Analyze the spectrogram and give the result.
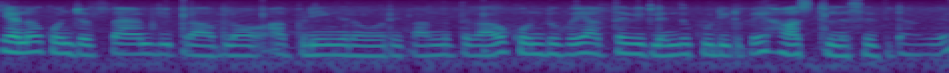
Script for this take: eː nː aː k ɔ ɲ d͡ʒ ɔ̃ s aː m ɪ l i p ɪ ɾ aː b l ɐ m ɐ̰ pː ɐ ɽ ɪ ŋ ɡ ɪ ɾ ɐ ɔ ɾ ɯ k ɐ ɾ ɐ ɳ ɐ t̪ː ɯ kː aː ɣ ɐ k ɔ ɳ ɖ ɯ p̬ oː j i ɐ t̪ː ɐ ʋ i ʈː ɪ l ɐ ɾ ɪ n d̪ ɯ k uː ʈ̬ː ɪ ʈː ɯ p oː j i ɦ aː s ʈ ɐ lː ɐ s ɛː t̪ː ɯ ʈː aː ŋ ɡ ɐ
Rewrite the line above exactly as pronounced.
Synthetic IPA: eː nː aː k ɔ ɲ d͡ʒ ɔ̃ f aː m ɪ l i p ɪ ɾ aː b l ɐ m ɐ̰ pː ɐ ɽ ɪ ŋ ɡ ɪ ɾ ɐ ɔ ɾ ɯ k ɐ ɾ ɐ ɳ ɐ t̪ː ɯ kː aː ɣ ɐ k ɔ ɳ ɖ ɯ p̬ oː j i ɐ t̪ː ɐ ʋ iː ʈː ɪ l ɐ ɾ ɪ n d̪ ɯ k uː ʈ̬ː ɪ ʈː ɯ p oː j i ɦ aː s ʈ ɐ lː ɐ s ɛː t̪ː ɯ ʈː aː ŋ ɡ ɐ

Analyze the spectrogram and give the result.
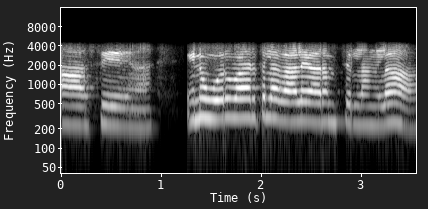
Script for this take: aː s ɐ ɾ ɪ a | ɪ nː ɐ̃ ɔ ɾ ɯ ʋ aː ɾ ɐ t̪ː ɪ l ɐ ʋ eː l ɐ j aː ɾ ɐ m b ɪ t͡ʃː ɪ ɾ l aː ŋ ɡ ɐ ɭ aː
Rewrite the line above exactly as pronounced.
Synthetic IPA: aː s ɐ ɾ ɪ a | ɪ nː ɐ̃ ɔ ɾ ɯ ʋ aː ɾ ɐ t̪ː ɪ l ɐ ʋ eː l ɐ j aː ɾ ɐ m b ɪ t͡ʃː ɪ ɾ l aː ŋ ɡ ɐ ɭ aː

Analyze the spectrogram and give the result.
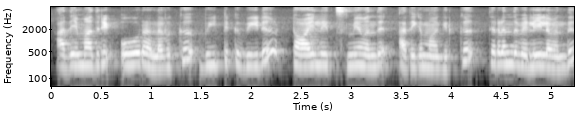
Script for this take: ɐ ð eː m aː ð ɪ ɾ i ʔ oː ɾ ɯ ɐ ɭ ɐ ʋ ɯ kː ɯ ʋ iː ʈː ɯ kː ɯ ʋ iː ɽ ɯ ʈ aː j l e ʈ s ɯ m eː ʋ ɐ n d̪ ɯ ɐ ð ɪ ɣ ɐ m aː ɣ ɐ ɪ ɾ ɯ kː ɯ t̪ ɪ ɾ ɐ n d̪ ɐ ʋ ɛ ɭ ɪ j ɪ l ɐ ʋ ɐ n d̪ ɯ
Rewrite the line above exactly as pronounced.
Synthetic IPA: ɐ ð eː m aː ð ɪ ɾ i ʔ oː ɾ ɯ ɐ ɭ ɐ ʋ ɯ kː ɯ ʋ iː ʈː ɯ kː ɯ ʋ iː ɽ ɯ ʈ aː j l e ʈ s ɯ m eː ʋ ɐ n d̪ ɯ ɐ ð ɪ ɣ ɐ m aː ɣ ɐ ɪ ɾ ɯ kː ɯ t̪ ɪ ɾ ɐ n d̪ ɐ ʋ ɛ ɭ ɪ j ɪ l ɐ ʋ ɐ n d̪ ɯ

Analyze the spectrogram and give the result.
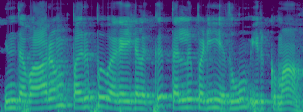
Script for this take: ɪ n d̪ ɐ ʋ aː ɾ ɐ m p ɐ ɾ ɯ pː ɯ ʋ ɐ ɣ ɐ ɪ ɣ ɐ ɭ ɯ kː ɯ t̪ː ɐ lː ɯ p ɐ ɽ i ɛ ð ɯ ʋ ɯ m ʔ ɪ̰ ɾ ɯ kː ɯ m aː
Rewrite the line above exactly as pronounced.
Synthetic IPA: ɪ n d̪ ɐ ʋ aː ɾ ɐ m p ɐ ɾ ɯ pː ɯ ʋ ɐ ɣ ɐ ɪ ɣ ɐ ɭ ɯ kː ɯ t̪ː ɐ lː ɯ p ɐ ɽ i ɛ ð ɯ ʋ ɯ m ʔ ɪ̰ ɾ ɯ kː ɯ m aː

